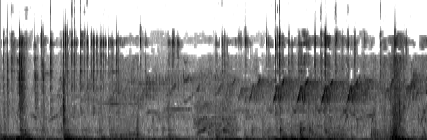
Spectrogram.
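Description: A bird chirping: a quick run of about seven high notes, roughly four a second, starting near the middle. A few light knocks sound around it, one near the start and one near the end.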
